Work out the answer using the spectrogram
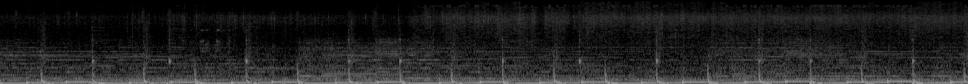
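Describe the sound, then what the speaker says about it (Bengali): Capsicum sautéing with salt and pepper in a kadhai while cooking kadhai chicken, giving a steady loud sizzle with rhythmic scraping and stirring strokes of a utensil throughout, close up and with no talking. "ক্যাপসিকামগুলোকে নুন ও গোলমরিচ দিয়ে হালকা সটে করে নিতে হবে।"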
